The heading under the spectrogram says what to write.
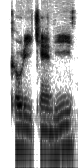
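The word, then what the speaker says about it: Cody Candee: And then for me personally, all of my handles are at Cody Candy, and my last name is spelled C-A-N-D-E-E.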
